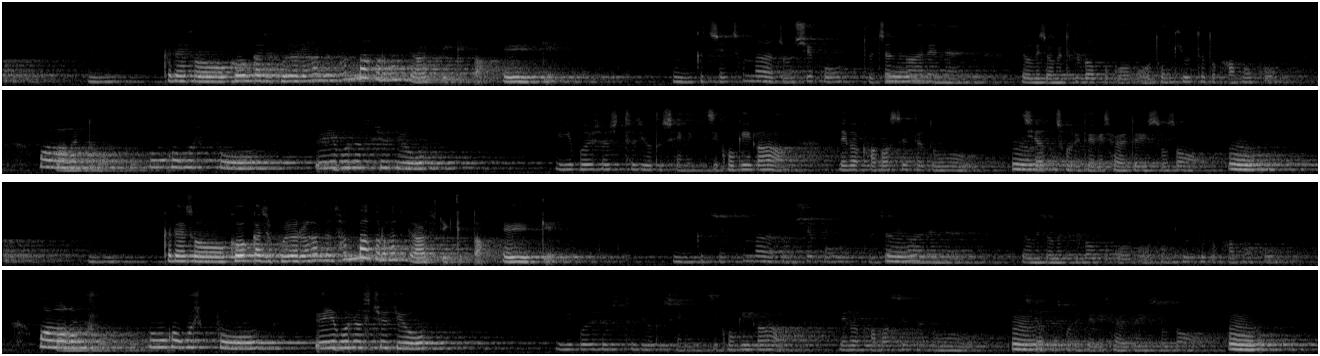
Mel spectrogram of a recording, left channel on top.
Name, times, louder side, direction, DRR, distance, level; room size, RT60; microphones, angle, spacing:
voice 1, 0.9-1.3 6.7-9.7 10.2-12.8 13.7-14.6 16.3-16.6 16.9-17.0 18.7-22.9 23.4-25.1, left 2 dB, 60° left, 6 dB, 0.8 m, -44 dB
voice 2, 1.7-5.5 8.8-9.2 13.5-14.0 14.6-15.7 16.3-17.4 23.3-23.6 25.4-25.8, right 3 dB, 55° right, 8 dB, 0.6 m, -31 dB
14.0 x 6.6 x 5.9 m, 2.7 s
head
